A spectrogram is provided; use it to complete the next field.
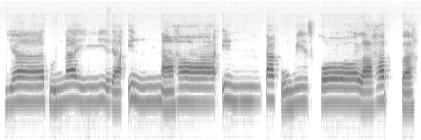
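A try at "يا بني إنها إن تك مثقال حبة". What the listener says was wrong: Iya, bagus.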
